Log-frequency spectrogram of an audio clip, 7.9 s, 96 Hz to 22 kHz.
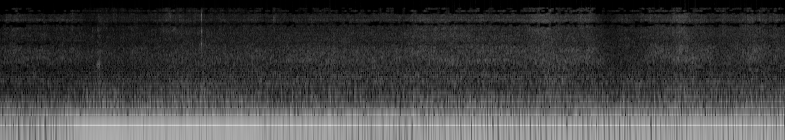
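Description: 1989 Audi V8's 3.6-litre V8 with a stainless-steel exhaust, heard from inside the cabin while the car is driven hard. Its low steady note gets louder about a second in and drops slightly in pitch about four seconds in. Hard driving like this is meant to clear carbon out of the engine.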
